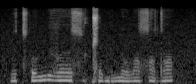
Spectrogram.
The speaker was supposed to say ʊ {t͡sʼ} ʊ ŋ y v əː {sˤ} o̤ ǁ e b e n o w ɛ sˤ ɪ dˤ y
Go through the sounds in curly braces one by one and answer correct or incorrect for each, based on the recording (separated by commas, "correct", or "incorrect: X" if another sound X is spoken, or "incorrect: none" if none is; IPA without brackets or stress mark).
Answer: correct, incorrect: s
